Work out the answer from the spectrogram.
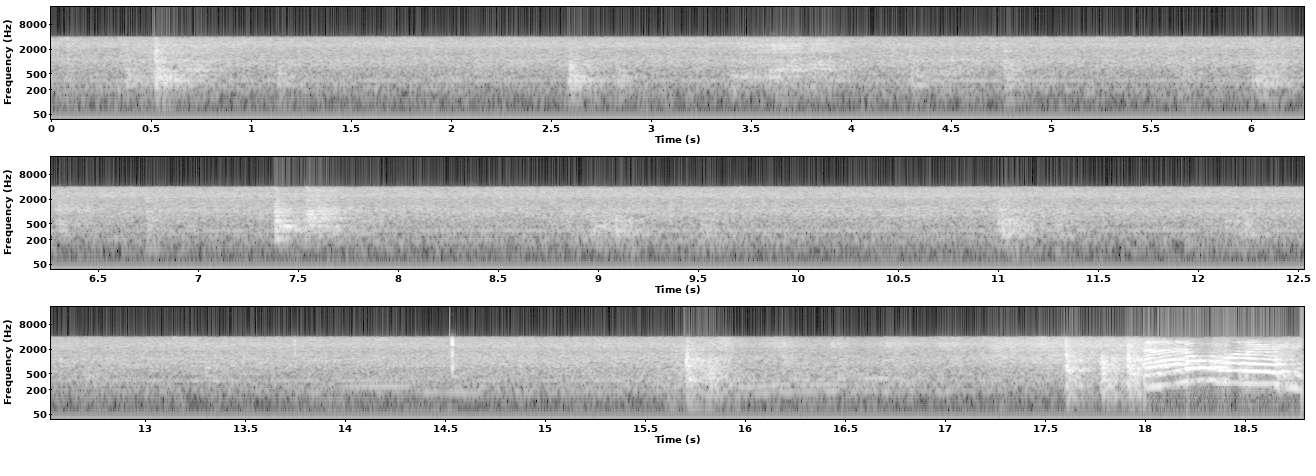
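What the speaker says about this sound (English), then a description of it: "So now I'm going to add the tomatoes and the artichoke." Tomatoes and artichoke go into a pan of reduced wine for a fish dish, with a quiet sizzle and occasional scraping stirs of a utensil that grow louder and busier at the end.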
